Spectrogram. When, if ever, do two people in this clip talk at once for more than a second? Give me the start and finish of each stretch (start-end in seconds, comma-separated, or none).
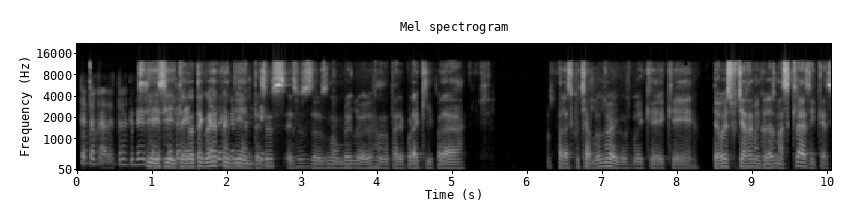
0.8-2.7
